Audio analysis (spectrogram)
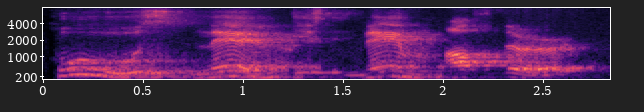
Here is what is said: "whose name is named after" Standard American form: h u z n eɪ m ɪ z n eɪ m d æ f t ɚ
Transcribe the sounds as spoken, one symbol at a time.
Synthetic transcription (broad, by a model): h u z n eɪ m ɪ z n eɪ m ɑ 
